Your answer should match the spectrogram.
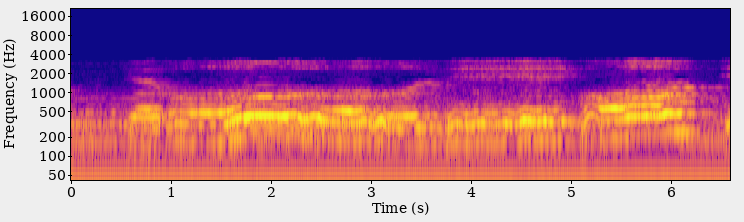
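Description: Male Byzantine chanters (psaltes) singing a slow, melismatic first-mode melody over a steady held drone (ison). The recording is old, with the top end cut off.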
